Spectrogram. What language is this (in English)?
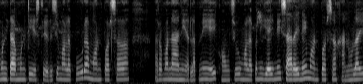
Nepali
